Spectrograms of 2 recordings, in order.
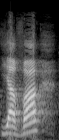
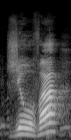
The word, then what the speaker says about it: Yahvah: sont enlevés de l'original normalement ça doit être yava que qu'on doit le prononcer bah ça a changé en y avait Jéhovah ou you B alors que ce sont des noms qui n'ont pas été prononcés par les Juifs mais ce qui a été prononcé par les Juifs c'est yava et tout ce qui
